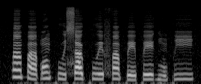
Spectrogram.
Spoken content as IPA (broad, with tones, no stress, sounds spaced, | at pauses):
ã˦ p ã˨ ɓ ɔ̃˧ kʷ i˨ s a˧ kʷ eː˧ f ã˦˨ p eː˨ p eː˧ ɡ ũ˨ p iː˦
